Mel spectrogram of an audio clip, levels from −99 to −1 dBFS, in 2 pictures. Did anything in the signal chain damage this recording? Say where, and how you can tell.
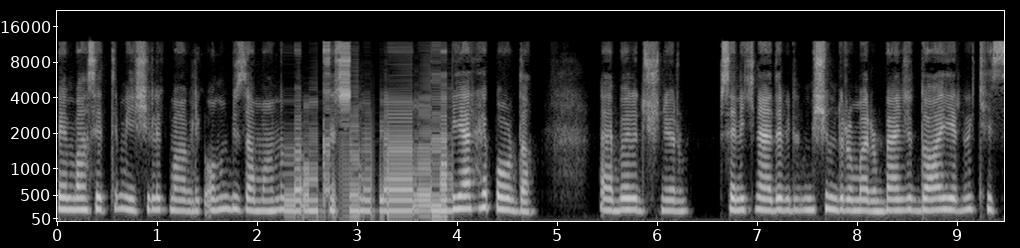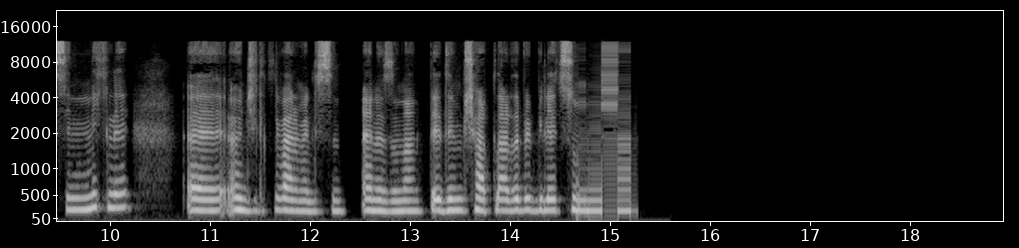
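Yes. Robotic sound from repeated short buffers at 2.27–3.95 s and 14.66–15.28 s turns the speech into a rigid, metallic 100 Hz buzz, through most of the first stretch and all of the second. The likely cause is a buffer underrun that loops a 10 ms block while the real audio is skipped.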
